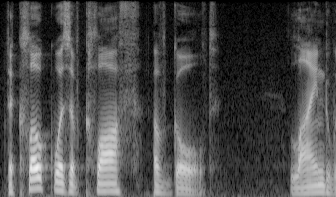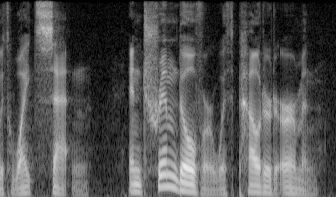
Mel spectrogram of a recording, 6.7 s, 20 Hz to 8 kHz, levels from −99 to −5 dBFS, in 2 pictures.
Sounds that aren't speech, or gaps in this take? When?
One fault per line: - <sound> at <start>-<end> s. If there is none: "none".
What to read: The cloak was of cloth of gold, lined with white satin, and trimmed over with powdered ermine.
none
